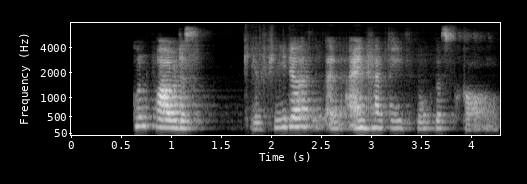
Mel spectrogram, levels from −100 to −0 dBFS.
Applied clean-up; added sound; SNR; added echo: neural mask model DeepFilterNet 3.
